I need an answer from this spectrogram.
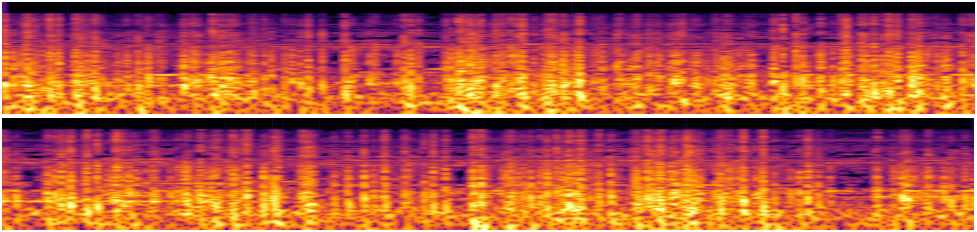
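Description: Fireworks barrage: a continuous, rapid run of bangs and crackles from many shells bursting at once, over a heavy low rumble.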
